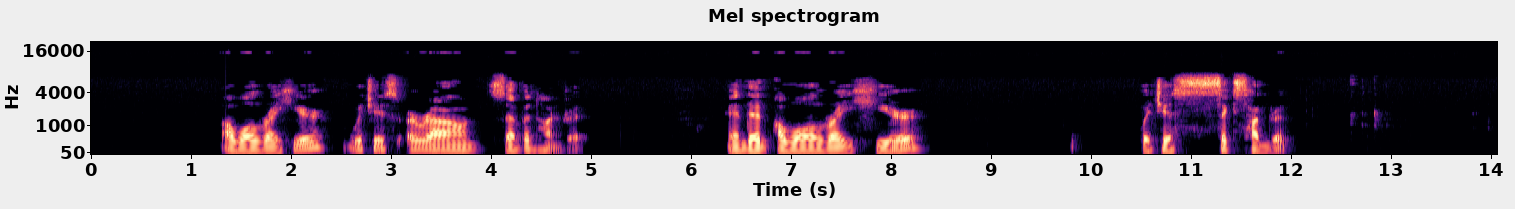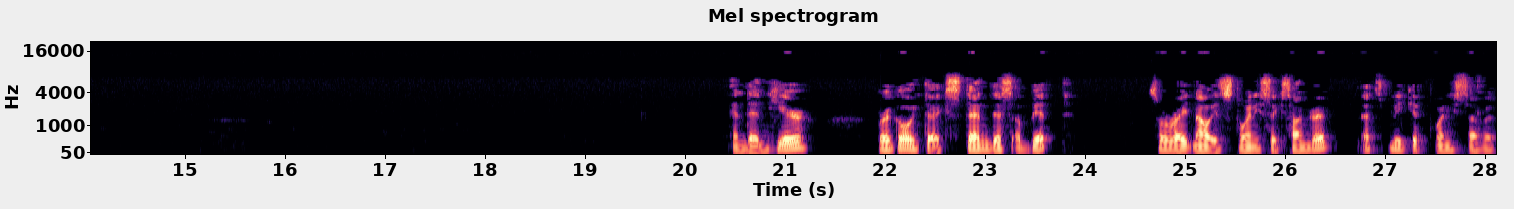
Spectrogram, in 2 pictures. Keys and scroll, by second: 4.9 Escape, 12.0-12.4 typing, 13.7 Return, 14.6 Escape, 14.9 Escape, 27.0-28.1 typing.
